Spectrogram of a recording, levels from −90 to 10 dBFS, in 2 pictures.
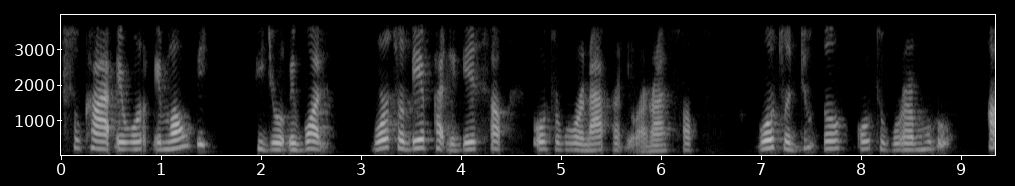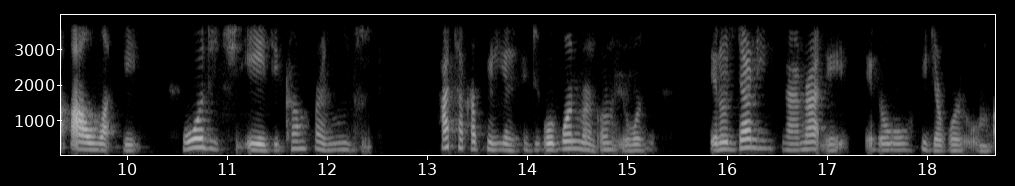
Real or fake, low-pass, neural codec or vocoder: fake; 3.6 kHz; autoencoder, 22.05 kHz, a latent of 192 numbers a frame, VITS, trained on one speaker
